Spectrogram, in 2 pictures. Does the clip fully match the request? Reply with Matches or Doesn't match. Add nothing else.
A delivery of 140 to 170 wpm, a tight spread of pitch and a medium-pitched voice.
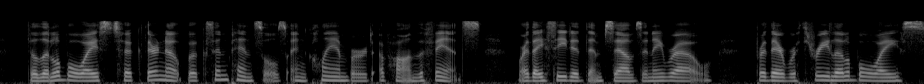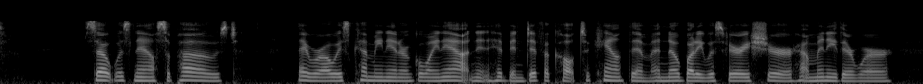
Doesn't match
